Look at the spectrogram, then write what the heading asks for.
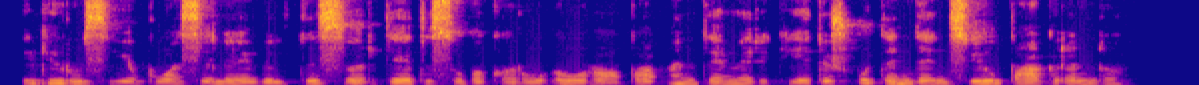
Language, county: Lithuanian, Vilnius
